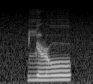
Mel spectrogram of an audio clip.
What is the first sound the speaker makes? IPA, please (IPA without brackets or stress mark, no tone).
ʎ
